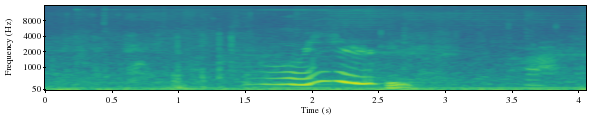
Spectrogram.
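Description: A boy's single drawn-out wordless exclamation, its pitch rising then falling, about two seconds in, over a low steady hum. A faint click comes about a second in.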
